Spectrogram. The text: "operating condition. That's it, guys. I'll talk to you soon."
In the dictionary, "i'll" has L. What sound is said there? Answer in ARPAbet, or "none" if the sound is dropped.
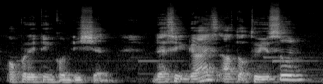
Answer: L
